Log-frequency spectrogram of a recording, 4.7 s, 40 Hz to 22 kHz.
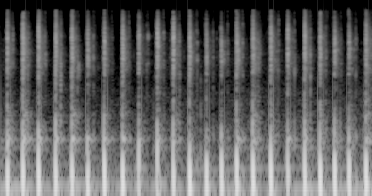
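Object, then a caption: Plastic tub with rice. A plastic tub filled with rice is tapped with fingertips and shaken, giving a quick, fairly steady run of 24 short, dry taps. Each tap has a deep, muffled thump with a bright, crisp click on top and almost no ring, while the rice adds a faint rustle between hits.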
